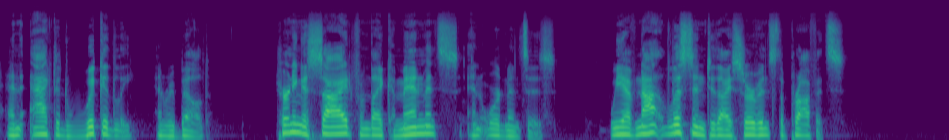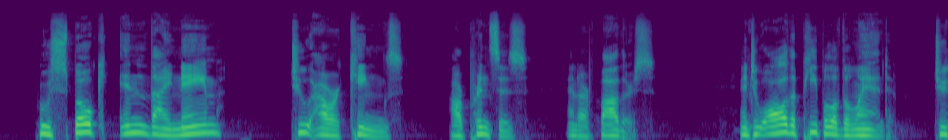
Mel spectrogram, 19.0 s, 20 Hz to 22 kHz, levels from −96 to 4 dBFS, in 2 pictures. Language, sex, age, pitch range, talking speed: English, male, 30-49, 120-155 Hz, 135 wpm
